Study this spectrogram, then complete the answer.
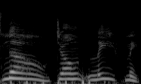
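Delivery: slow, high tragic plea; hammed-up melodrama; melodramatic soap plea. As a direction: beg like a soap heroine. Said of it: "so melodramatic".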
